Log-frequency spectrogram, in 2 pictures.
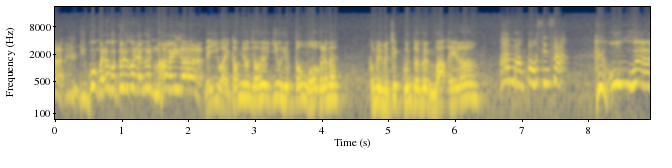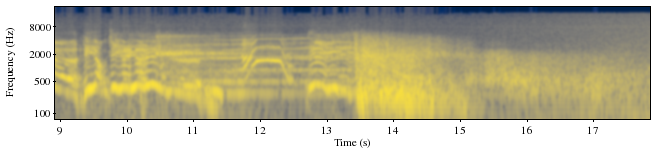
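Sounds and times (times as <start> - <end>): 
speech: 0.1 - 7.5, 8.1 - 11.9
gunfire in an animated action cartoon: 13.4 - 16.0
short sharp gunshot cracks in an animated cartoon: 13.4 - 17.3.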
